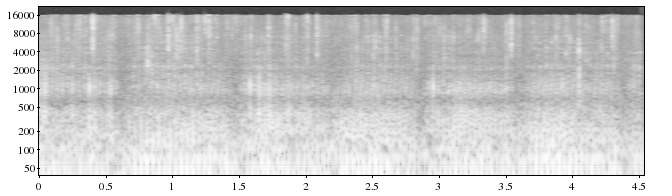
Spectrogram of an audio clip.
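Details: Domestic cat purring for relaxation and sleep, a steady low rumble with breathing cycles about every second, mixed with sharp crackles and pops from a cozy fireplace.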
